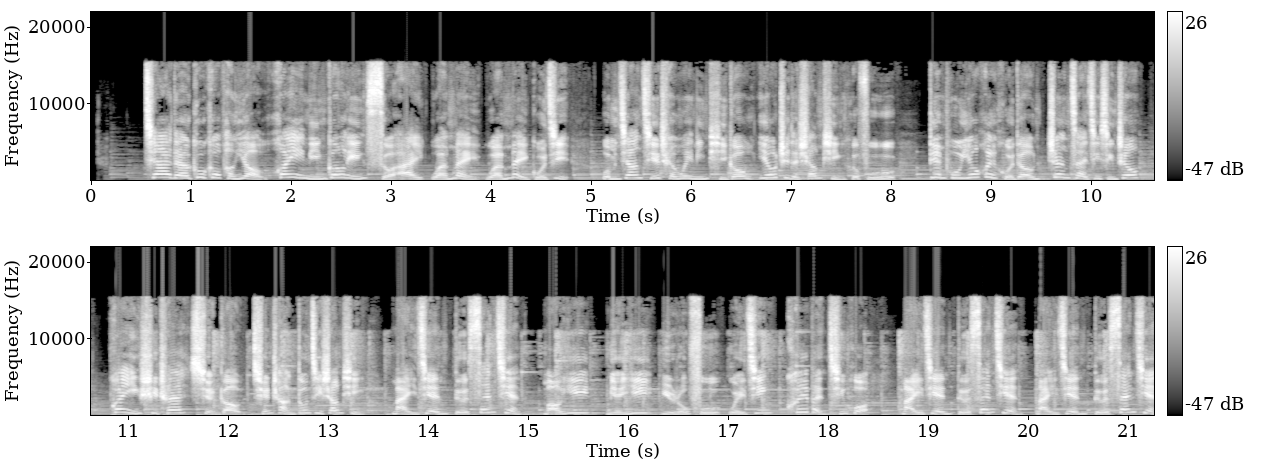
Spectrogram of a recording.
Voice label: 女国 广告 促销 可爱; 玩美国际

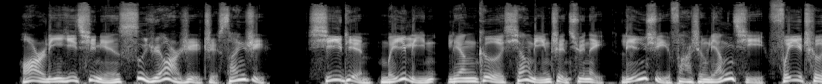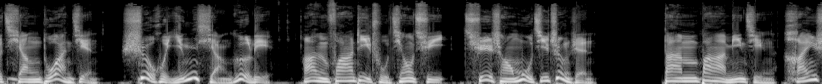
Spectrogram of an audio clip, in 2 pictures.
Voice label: 男国 专题 政府 派出所 稳重; 西店派出所

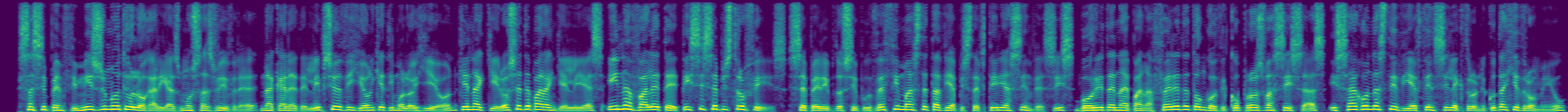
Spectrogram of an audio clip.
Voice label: 希腊语男 外语 小语种

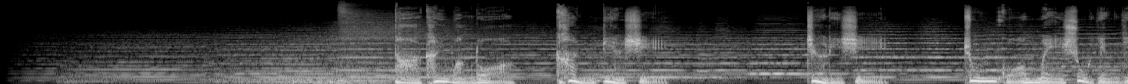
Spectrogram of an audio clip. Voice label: 广告, 片头片花, 大气; 中国网络电视

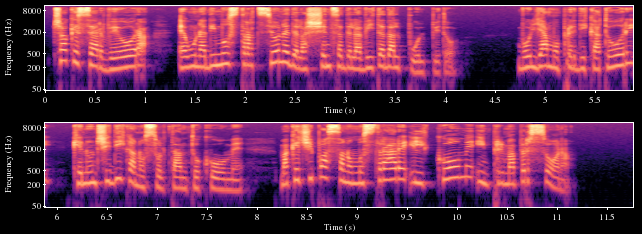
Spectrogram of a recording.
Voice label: 意大利语女 外语 小语种

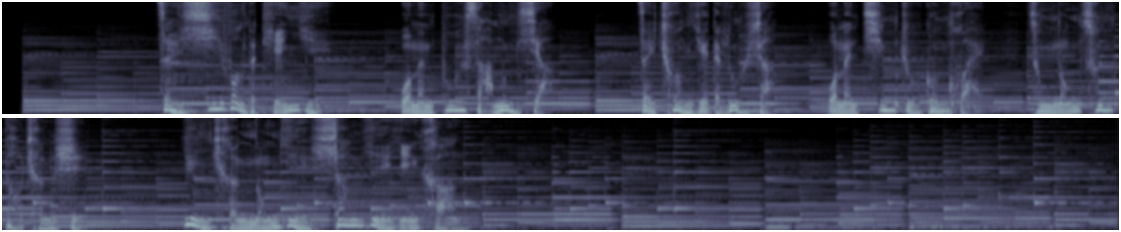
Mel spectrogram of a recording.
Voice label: 专题 银行 亲切; 郓城商业银行

